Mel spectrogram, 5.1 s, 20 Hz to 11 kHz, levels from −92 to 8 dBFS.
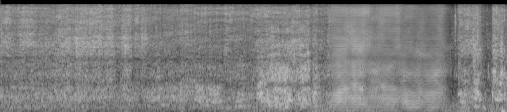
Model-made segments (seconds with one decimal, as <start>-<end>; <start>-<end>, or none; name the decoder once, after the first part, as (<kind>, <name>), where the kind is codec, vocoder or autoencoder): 3.3-4.5 (vocoder, Vocos)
